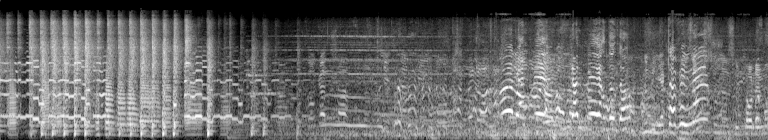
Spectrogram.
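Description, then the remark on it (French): A rapid run of ringing, tonal pulses opens, then a lively crowd at place de la République in Le Mans takes over, many voices chattering and calling out excitedly at a steady, fairly loud level as a train of the new Le Mans tramway arrives with M. Boulard seen inside. “Ah, une rame arrive, place de la République, et la foule est en liesse, puisqu'on a aperçu M.”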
